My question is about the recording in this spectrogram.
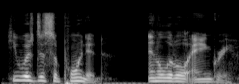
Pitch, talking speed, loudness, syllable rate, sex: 140 Hz, 175 wpm, -18 LUFS, 6.5 syllables/s, male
